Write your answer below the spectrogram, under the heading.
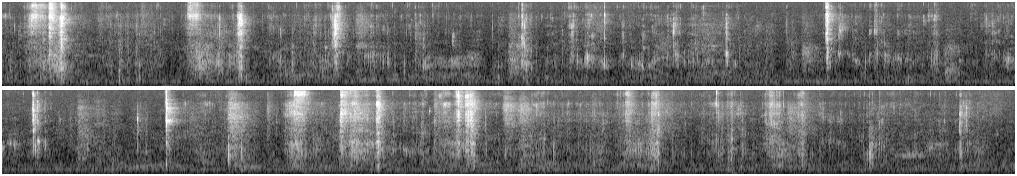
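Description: Biting and chewing boiled corn on the cob: crisp, irregular clicks and crunches as the kernels are bitten off the cob and chewed.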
